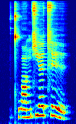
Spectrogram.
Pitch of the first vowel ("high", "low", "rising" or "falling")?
rising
